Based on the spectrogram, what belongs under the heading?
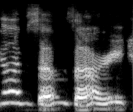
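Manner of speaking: put-on high, teary child's apology; imitating a little girl crying sorry; mock-sobbing high child voice; retold sobbing apology. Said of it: "and I was sobbing".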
